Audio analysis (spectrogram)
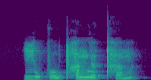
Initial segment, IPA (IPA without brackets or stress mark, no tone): iː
